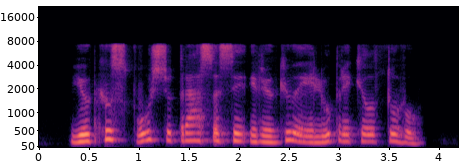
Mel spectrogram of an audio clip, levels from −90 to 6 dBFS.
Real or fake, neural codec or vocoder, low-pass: fake; codec, 16 kHz, 0.8 kbps, ZipCodec; 7.2 kHz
